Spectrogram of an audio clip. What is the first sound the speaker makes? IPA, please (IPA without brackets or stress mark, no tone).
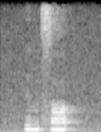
ɪ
